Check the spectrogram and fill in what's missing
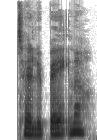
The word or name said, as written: talebaner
